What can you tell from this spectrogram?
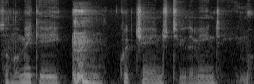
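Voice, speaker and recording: A man speaks at a medium pitch in a monotone, flat manner. His voice is somewhat breathy. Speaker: gaming commentator. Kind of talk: gameplay commentary.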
